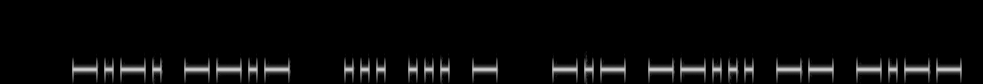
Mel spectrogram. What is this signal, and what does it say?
Morse code, heard as a keyed tone, about 16 wpm, 700 Hz. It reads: CQ SST K7MY
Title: K1USN SST QSO Practice - 15wpm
